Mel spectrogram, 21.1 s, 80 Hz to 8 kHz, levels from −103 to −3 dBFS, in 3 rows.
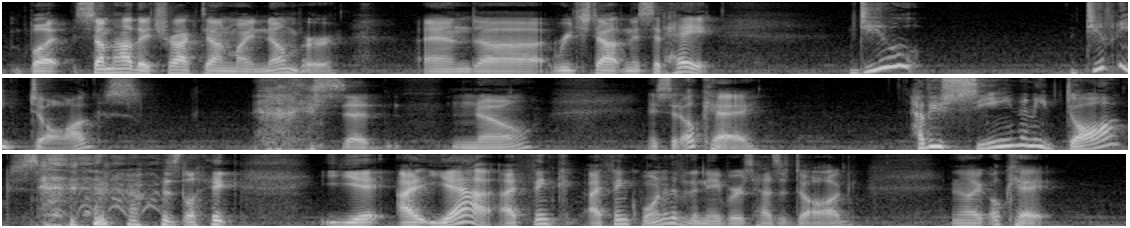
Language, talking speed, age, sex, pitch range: English, 155 wpm, 20-39, male, 110-125 Hz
